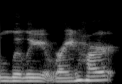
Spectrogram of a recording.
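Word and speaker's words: Lili Reinhart: know if you're keeping up with like what Lily Reinhart, I think that's her name. That's how you pronounce it.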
